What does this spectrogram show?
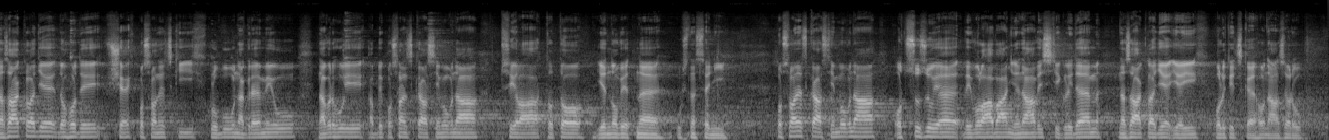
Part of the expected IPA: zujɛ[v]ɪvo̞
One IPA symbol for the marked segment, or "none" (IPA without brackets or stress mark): v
